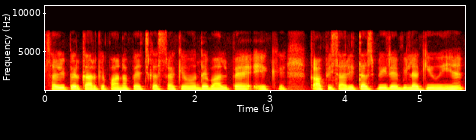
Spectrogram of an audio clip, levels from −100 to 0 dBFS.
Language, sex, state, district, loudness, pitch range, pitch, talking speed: Hindi, female, Haryana, Rohtak, -19 LUFS, 170-180 Hz, 175 Hz, 180 wpm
